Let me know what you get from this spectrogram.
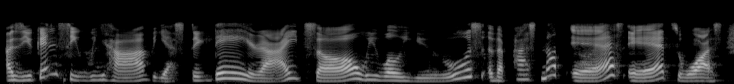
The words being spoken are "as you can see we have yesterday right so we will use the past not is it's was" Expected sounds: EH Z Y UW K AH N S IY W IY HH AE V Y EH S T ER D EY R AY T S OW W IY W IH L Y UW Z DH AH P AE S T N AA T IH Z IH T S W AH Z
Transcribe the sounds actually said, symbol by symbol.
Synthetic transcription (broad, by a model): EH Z Y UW K AH N S IY W IY HH AE V Y EH S T ER D EY R AY T S OW W IY W IH L Y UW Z DH AH P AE S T N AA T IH S IH T S W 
